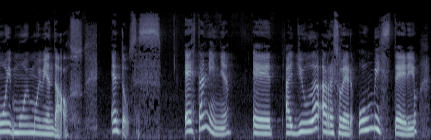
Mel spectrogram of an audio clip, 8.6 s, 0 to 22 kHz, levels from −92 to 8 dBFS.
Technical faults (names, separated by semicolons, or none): MP3 compression; compressed frames skipped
